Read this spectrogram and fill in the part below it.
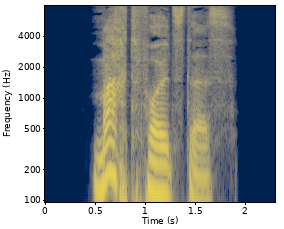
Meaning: strong/mixed nominative/accusative neuter singular superlative degree of machtvoll
- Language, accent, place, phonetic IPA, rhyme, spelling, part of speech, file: German, Germany, Berlin, [ˈmaxtfɔlstəs], -axtfɔlstəs, machtvollstes, adjective, De-machtvollstes.ogg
